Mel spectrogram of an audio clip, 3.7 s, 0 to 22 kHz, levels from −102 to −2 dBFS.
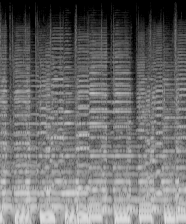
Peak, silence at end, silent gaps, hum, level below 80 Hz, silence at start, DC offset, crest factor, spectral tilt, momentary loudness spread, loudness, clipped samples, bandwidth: -8 dBFS; 0 s; none; none; -26 dBFS; 0 s; under 0.1%; 12 dB; -5.5 dB/octave; 3 LU; -22 LUFS; under 0.1%; 14 kHz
